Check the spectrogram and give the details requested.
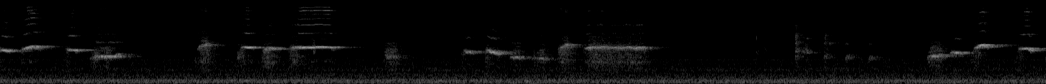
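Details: Young cockatiel, six months, practising the Totoro melody. Repeated whistled phrases with long steady high notes and dips to lower tones, in several groups separated by brief pauses.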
